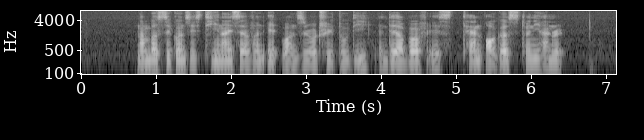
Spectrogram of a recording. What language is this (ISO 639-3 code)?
eng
